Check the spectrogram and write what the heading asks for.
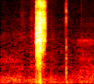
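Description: A single crisp camera shutter click, a synthetic shutter sound designed for a smartphone to play when snapping a photo, followed by a faint tick; short and isolated against near silence.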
